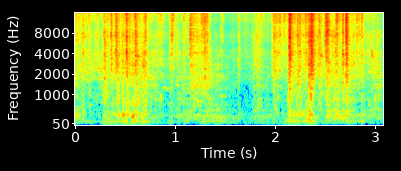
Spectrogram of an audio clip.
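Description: Domestic pigeons coo softly in a loft, low murmuring calls rising and falling over a steady noisy background, with no speech.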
